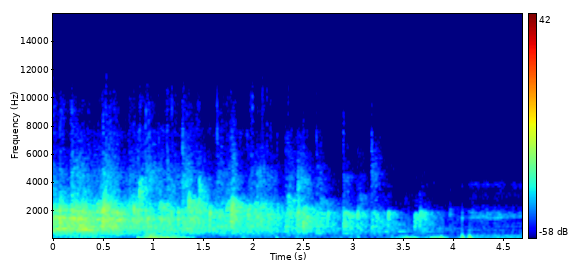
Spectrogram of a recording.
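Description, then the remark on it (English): A church audience applauds steadily, many hands clapping at once in a dense, continuous wash that gradually softens, with a few cheers or shouts mixed in. “I say clap your hands if you're glad to be in the house of the Lord.”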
